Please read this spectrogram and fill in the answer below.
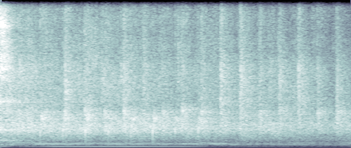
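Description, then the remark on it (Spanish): An audience claps steadily in praise of the King of Kings, the dense applause holding at an even level throughout with faint sustained low tones, likely an organ or keyboard, underneath; no voices stand out. “Vamos, denle un fuerte aplauso al Rey de Reyes, Señor de Señores.”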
